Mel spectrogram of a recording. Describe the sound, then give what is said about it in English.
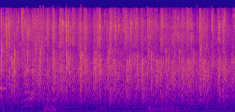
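A church audience applauds steadily at the end of a morning sermon. A dense wash of clapping holds at an even, fairly loud level for the whole few seconds, with no voices standing out. “You don't have to clap for this, but I also hope that this stepped on some people's toes, because honestly, saying it out loud is stepping on my own toes.”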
